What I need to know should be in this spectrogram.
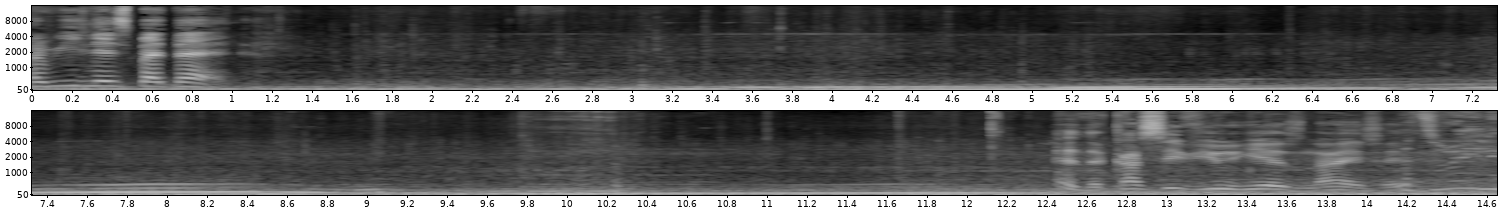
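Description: A car engine hums and revs up through the gears.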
